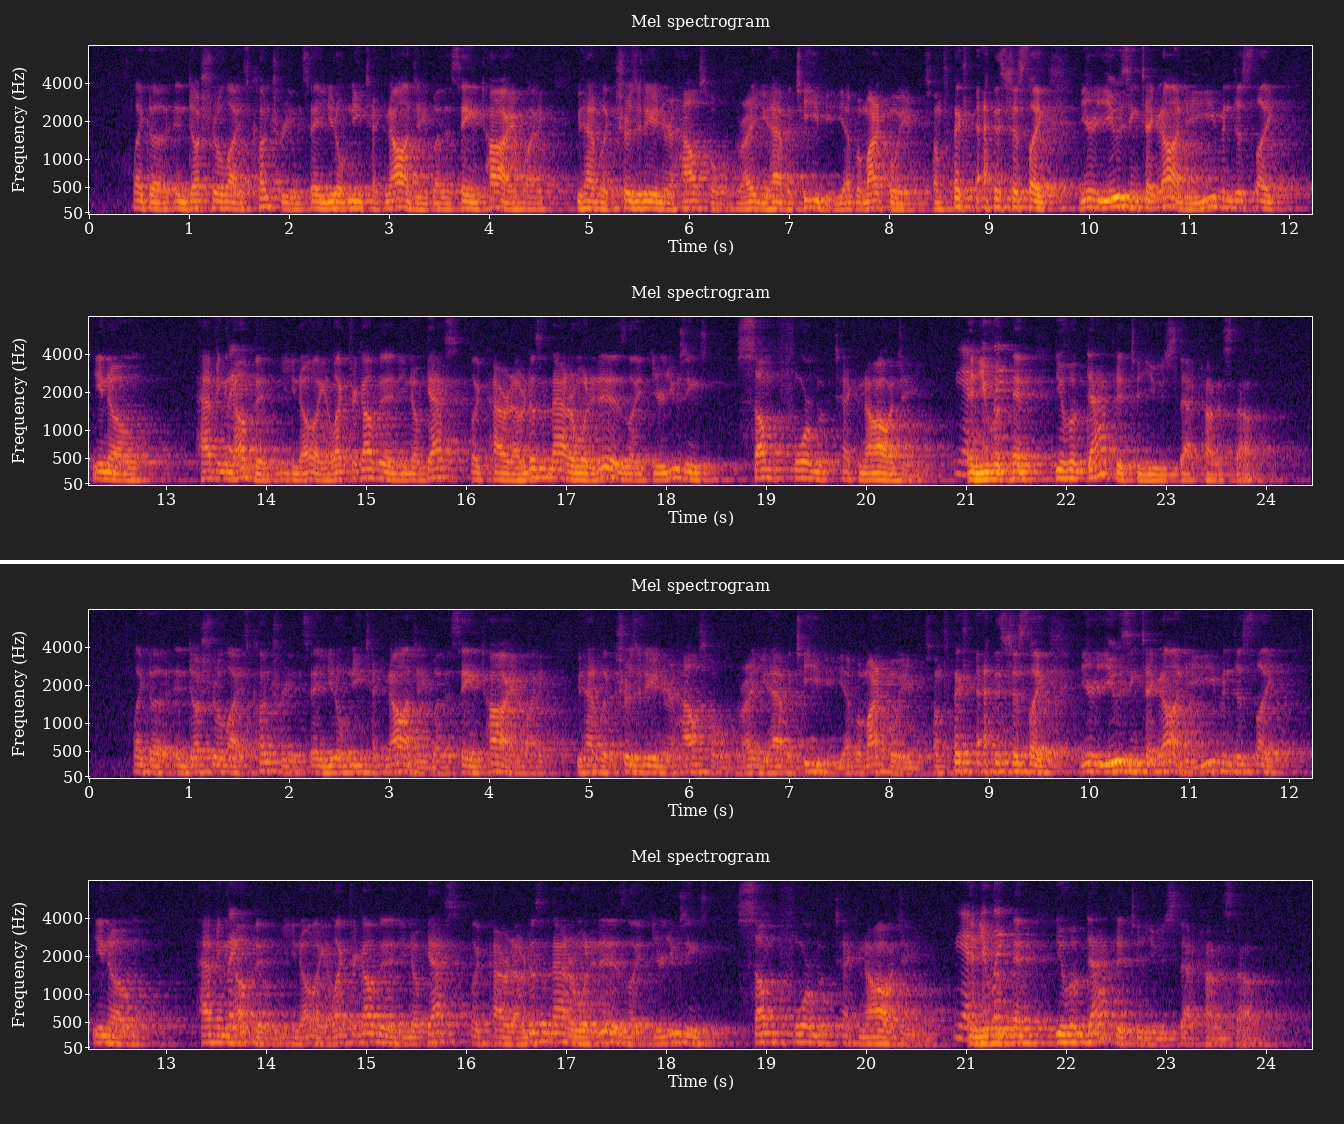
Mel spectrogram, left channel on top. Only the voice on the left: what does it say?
like a industrialized country and saying you don't need technology, but at the same time, like you have electricity in your household, right? You have a TV, you have a microwave or <laughs> something like that. It's just like you're using technology, even just like, you know, having
an oven, you know, like electric oven, you know, gas like powered oven. It doesn't matter what it is, like you're using some form of technology
and
you would
and you've adapted to use that kind of stuff.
